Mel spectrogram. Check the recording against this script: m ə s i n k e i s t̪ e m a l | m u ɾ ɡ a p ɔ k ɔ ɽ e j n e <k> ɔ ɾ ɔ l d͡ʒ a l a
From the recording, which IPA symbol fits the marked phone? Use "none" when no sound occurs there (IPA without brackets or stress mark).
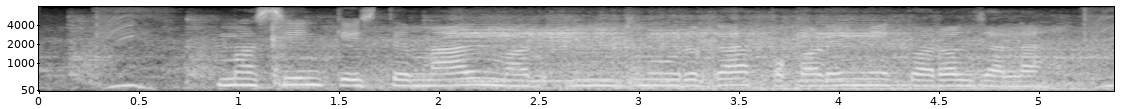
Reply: k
